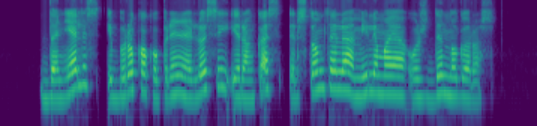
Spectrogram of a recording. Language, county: Lithuanian, Vilnius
